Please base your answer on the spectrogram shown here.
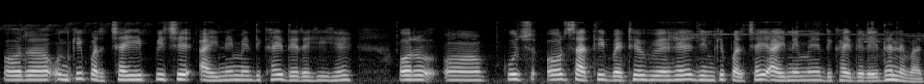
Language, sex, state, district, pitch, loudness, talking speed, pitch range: Hindi, female, Chhattisgarh, Bilaspur, 205 Hz, -19 LUFS, 175 wpm, 195-220 Hz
